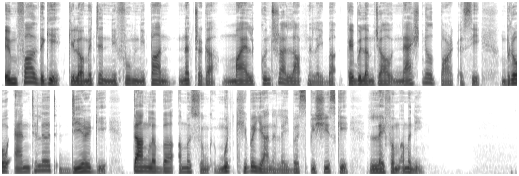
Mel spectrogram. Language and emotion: Manipuri, neutral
